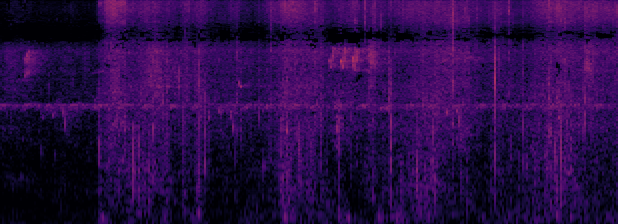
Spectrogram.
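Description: Dry scrub rustles and swishes as someone walks through it close by.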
